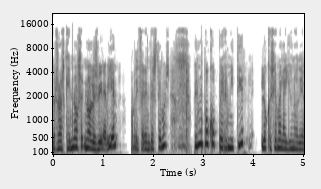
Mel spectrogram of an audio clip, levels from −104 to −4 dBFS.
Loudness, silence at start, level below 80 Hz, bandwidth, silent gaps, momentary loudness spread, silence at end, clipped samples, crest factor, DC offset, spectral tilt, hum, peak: -26 LUFS; 0 s; -58 dBFS; 14 kHz; 1.51-1.55 s; 9 LU; 0 s; under 0.1%; 14 dB; under 0.1%; -6 dB/octave; none; -10 dBFS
